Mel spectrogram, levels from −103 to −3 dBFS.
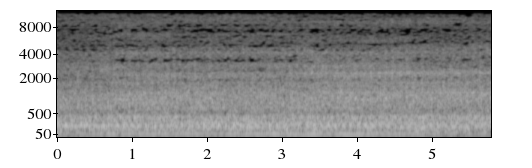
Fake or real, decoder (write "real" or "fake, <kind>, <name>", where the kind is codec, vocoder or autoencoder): fake, vocoder, BigVGAN v2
